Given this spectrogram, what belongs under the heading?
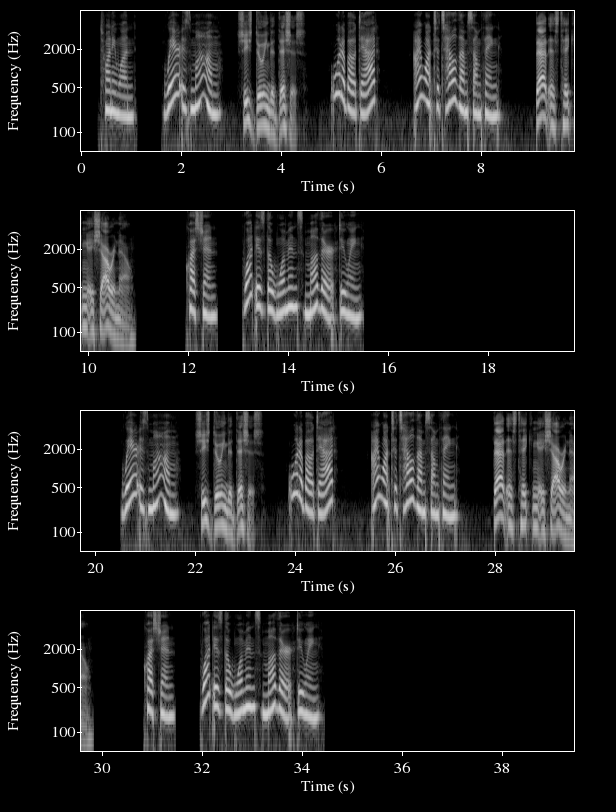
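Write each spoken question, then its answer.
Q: Question. What is the woman's mother doing?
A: Doing the dishes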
